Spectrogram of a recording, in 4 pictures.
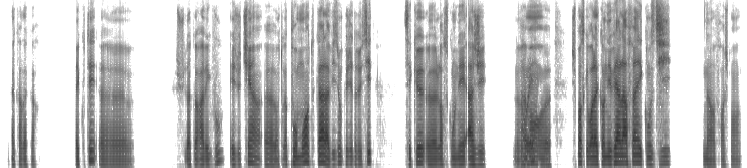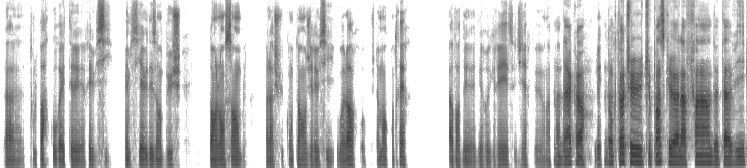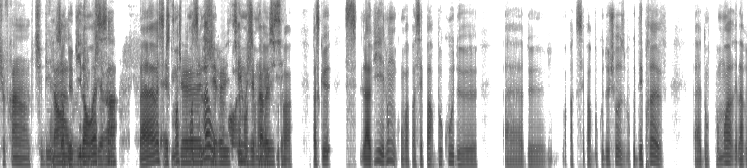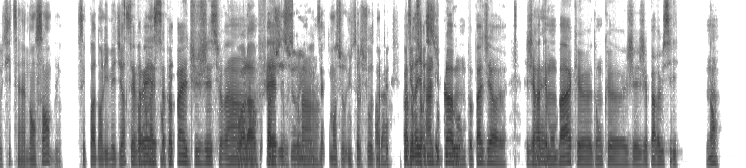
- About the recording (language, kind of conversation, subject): French, unstructured, Qu’est-ce que réussir signifie pour toi ?
- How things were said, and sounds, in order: unintelligible speech; tapping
